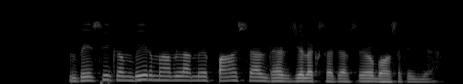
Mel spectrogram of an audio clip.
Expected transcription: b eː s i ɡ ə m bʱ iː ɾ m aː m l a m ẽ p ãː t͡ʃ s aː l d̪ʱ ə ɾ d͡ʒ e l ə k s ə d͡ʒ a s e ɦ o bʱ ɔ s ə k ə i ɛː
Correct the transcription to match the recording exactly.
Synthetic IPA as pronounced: b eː s i ɡ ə m bʱ iː ɾ m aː m l a m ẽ p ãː t͡ʃ s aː l d̪ʱ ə ɾ d͡ʒ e l ə k s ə d͡ʒ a s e ɦ o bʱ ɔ s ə k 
